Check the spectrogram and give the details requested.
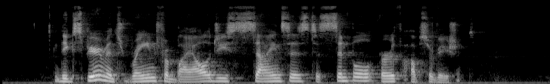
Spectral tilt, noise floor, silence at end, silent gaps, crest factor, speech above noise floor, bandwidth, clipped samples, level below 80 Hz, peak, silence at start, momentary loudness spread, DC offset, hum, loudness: -4.5 dB/octave; -50 dBFS; 0.8 s; none; 18 dB; 30 dB; 16.5 kHz; under 0.1%; -48 dBFS; -2 dBFS; 0.55 s; 10 LU; under 0.1%; none; -20 LUFS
